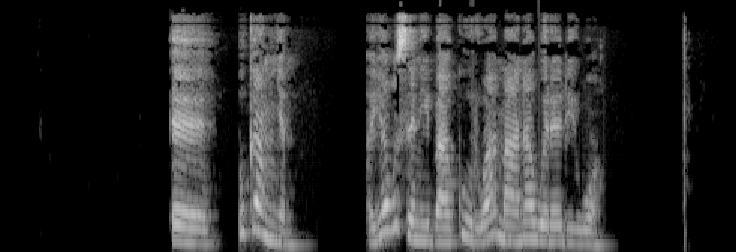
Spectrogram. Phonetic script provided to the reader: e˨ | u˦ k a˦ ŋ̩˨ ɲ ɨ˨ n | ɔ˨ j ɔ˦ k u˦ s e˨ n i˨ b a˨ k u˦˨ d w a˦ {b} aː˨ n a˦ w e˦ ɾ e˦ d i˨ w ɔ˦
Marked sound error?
yes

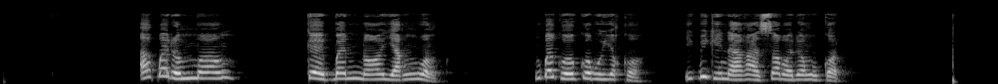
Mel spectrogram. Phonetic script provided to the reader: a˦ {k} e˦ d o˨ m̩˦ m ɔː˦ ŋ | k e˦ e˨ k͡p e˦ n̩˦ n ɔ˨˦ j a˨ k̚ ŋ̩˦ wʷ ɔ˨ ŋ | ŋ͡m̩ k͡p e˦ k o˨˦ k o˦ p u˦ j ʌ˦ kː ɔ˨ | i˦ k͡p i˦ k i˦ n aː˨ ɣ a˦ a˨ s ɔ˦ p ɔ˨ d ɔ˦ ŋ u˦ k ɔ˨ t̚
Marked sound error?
yes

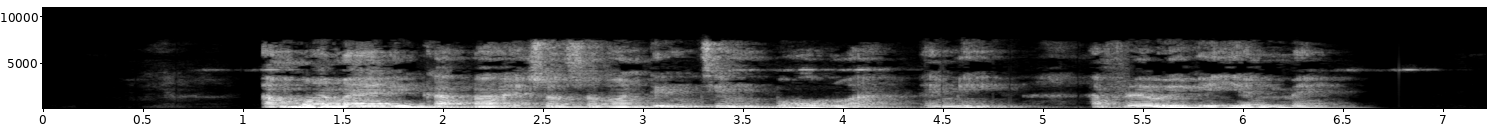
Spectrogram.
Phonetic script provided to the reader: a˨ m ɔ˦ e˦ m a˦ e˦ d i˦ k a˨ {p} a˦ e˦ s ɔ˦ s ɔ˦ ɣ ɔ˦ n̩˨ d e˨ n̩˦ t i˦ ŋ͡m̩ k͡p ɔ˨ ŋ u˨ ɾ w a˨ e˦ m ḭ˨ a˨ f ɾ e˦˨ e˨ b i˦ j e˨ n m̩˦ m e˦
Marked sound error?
no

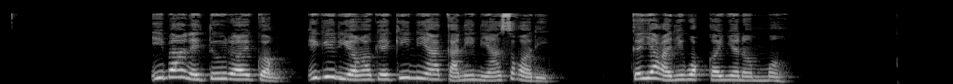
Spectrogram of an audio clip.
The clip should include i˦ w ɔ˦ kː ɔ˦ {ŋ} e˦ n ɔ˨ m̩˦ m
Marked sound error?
yes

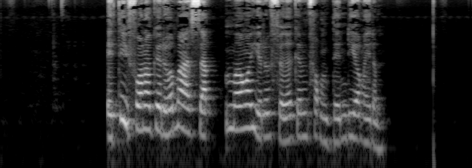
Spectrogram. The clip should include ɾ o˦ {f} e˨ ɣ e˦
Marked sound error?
no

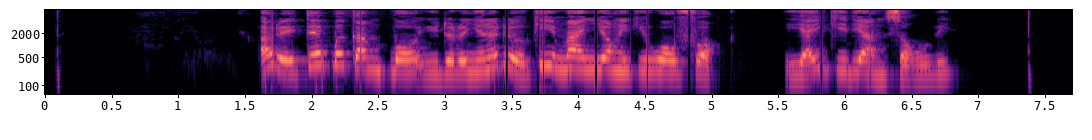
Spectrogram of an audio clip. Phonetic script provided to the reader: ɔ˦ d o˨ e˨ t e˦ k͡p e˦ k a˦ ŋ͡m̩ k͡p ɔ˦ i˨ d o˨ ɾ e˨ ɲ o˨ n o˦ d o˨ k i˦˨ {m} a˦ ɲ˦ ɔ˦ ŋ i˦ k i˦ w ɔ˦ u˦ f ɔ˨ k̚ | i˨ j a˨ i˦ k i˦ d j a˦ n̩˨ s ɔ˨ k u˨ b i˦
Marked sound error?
no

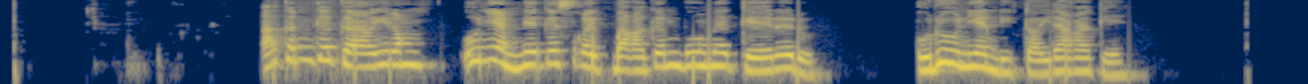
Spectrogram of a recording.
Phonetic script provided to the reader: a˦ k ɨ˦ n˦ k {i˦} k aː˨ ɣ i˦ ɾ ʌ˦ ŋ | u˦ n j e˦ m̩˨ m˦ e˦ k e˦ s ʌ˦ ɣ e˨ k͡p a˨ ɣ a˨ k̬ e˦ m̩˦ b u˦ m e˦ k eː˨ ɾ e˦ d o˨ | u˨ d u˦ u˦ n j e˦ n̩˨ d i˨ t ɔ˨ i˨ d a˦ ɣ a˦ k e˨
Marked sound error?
yes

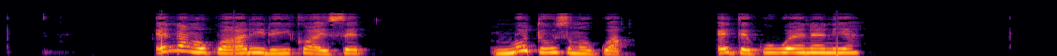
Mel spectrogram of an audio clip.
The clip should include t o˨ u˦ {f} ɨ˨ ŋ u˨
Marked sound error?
yes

